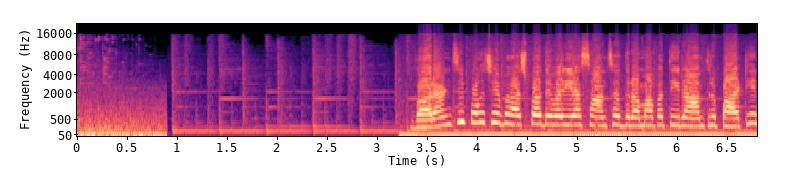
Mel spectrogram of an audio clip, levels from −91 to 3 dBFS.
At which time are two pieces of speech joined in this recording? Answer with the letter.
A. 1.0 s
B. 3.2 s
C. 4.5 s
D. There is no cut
B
